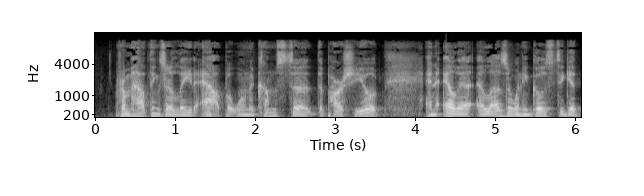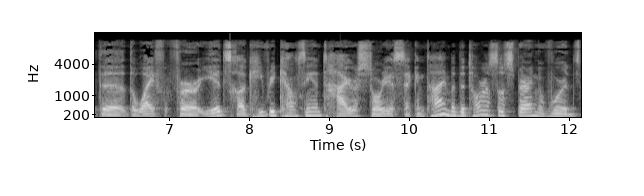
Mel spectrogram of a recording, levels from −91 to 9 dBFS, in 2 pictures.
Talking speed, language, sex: 200 wpm, English, male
